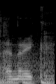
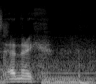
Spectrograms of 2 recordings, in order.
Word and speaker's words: Henrich: You can't say the CH, so I'm used to being called Henrich, you know. So, but the authentic is Henrich.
